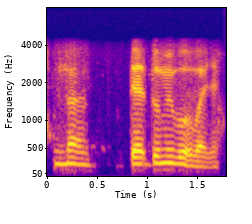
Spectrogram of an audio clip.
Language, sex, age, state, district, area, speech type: Goan Konkani, male, 18-30, Goa, Quepem, rural, conversation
